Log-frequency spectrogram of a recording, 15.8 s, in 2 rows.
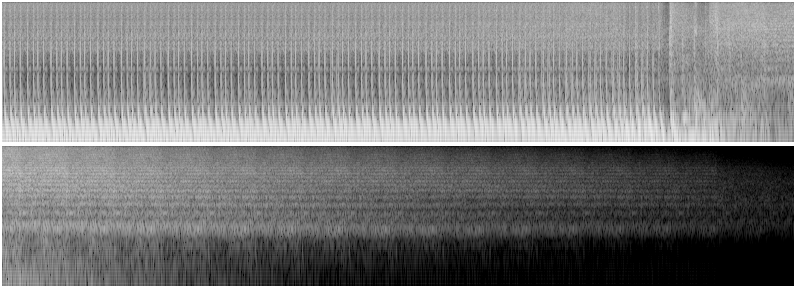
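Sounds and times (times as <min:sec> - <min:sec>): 
music loop: 0:00.0 - 0:07.2.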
